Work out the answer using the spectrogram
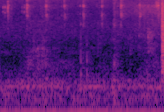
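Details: Old family pocket watch, possibly silver, by a Shrewsbury watchmaker, which stops after a while and may need servicing. Quick, light ticks about four or five a second, steady over a faint mains hum. The movement is running normally.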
